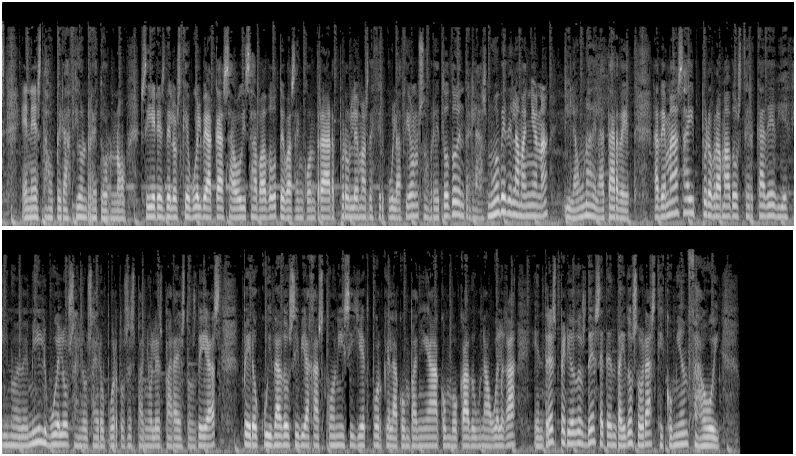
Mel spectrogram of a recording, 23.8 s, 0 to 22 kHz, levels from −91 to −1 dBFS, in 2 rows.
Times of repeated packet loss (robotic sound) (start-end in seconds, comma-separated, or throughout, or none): none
